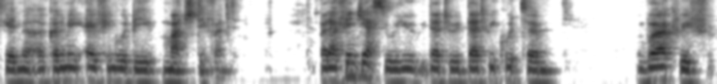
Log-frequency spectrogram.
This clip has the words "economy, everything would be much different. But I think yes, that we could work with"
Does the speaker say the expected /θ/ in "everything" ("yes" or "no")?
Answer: yes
